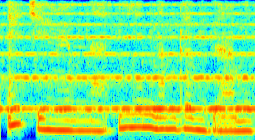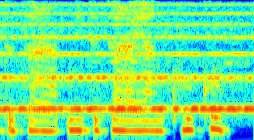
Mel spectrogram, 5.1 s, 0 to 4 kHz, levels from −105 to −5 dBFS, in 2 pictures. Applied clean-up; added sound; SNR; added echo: none; Bowed string instrument; 0 dB; none.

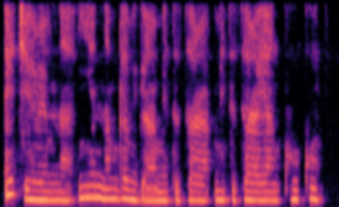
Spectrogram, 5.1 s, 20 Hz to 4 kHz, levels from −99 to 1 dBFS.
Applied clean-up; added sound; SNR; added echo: none; none; none; none.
